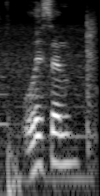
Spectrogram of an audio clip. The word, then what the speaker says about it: listen: Island debris and Isle letter of T it's kind of a little bit tricky about it and select this example Christmas listen and Castle Christmas listen and Castle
